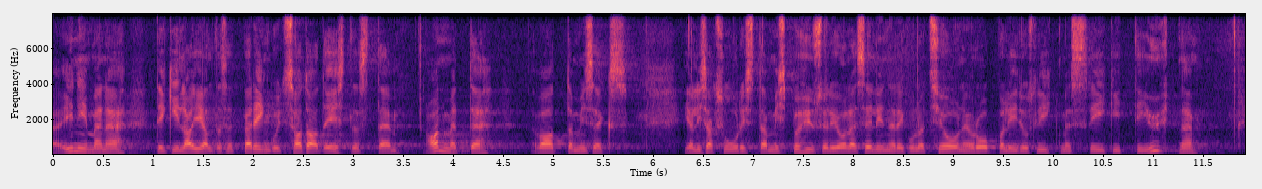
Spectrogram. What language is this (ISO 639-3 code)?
est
